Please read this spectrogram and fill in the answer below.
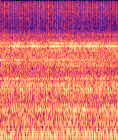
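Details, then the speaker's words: Renault Master at idle: a thin squeal comes and goes over a light rapid knock. The pump has already been replaced; a pulley is suspected. Cause unconfirmed. "Então galera esse ali é o barulho ali não sei o que que é já foi trocada a bomba tem alguma polia ali que tá tá fazendo aquele dia"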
